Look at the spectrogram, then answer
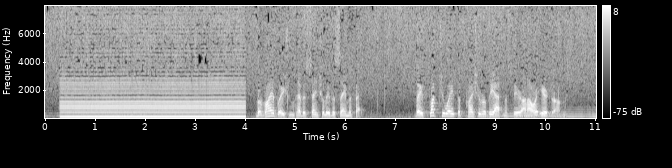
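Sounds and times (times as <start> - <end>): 
electrical buzzer: 0.0 - 4.1
speech: 4.3 - 6.5, 7.4 - 11.0.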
